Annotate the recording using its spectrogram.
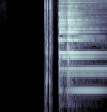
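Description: Subscribe-button sound effect: a quick double mouse click about a second in, then a notification-bell chime struck twice in quick succession and left ringing.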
